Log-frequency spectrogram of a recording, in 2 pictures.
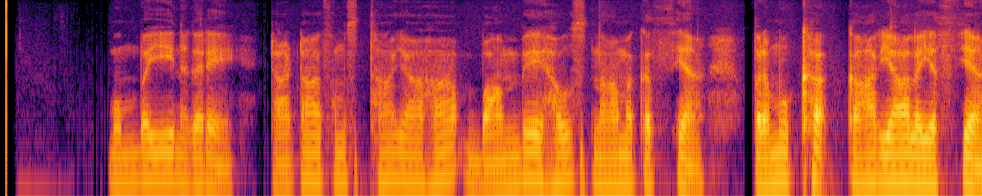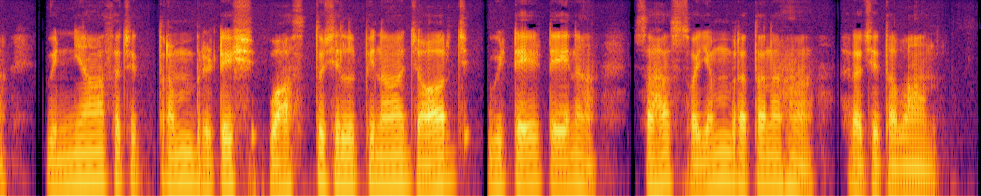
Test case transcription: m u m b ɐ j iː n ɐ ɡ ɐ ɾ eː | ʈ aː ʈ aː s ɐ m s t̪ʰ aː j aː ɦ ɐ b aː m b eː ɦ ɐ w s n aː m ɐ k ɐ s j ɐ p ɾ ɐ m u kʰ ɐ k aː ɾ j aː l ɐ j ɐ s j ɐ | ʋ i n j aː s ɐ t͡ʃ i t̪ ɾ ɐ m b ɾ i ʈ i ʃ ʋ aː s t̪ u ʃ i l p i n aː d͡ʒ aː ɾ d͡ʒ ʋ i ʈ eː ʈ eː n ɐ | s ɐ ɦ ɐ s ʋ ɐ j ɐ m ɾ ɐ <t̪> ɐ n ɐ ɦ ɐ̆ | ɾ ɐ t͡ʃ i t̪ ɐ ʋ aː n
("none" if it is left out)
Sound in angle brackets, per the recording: t̪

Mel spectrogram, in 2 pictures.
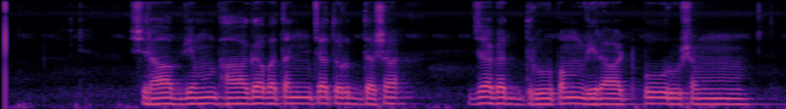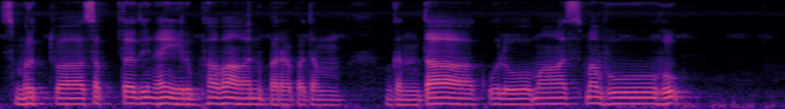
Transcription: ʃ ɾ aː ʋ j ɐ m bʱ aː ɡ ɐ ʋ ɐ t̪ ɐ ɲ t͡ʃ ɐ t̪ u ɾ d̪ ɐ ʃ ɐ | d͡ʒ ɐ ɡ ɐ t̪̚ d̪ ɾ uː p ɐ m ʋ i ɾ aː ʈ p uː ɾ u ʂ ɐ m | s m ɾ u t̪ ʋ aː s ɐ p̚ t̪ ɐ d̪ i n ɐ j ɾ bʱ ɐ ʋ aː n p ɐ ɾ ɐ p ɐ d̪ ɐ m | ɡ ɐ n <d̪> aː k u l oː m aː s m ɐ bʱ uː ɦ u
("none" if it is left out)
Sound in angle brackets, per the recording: t̪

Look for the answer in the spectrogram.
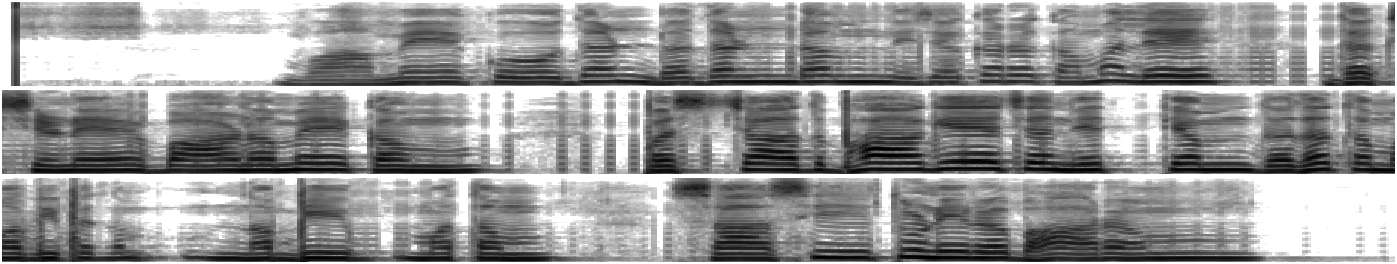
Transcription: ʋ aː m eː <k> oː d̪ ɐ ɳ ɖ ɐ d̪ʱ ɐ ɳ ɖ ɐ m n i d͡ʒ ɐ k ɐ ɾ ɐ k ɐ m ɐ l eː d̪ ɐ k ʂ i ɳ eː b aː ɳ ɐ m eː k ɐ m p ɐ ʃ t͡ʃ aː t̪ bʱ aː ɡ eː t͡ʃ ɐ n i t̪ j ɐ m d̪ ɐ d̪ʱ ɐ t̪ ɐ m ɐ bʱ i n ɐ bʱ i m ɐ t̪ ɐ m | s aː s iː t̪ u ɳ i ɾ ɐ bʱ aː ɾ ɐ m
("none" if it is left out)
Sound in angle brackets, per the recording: k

